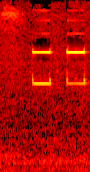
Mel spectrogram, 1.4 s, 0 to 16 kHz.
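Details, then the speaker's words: Uwinfly N9 first-generation electric scooter, separate motor, three years old, Nanjing Fardriver ND72360 controller: two clean high beeps after throttling, scooter stops and needs restart; per manual, throttle error code, loose socket or water suspected. "Bip dua kali. Pedal ininya error."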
